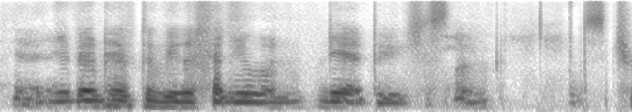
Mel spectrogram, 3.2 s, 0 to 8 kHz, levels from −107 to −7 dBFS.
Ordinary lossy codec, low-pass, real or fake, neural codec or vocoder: none; none; fake; codec, 16 kHz, 1 kbps, FreqCodec, smaller model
